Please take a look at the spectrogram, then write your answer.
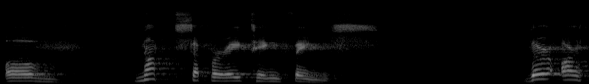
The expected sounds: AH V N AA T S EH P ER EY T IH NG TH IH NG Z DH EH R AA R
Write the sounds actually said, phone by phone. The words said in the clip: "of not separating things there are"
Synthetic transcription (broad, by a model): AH V N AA T S EH P ER EY T IH NG TH IH NG Z DH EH R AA R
